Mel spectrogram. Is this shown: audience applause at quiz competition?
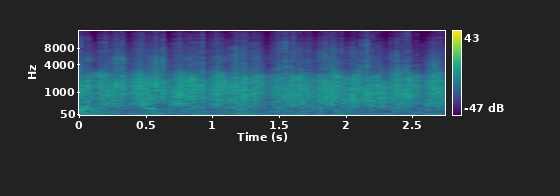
yes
